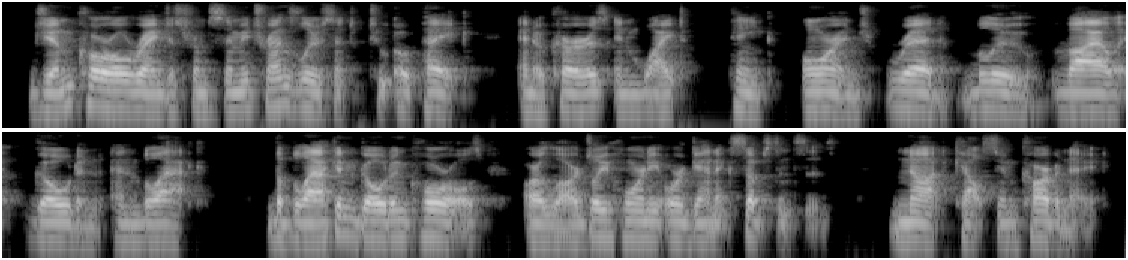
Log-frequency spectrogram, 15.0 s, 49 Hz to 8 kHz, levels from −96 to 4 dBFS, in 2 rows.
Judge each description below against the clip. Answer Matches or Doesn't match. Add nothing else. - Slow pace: Matches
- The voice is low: Matches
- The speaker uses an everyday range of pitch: Doesn't match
